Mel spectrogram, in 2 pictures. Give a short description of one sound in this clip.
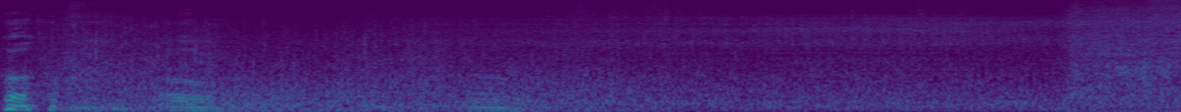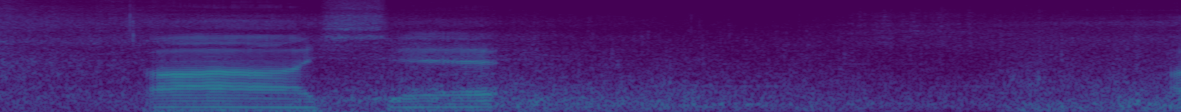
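Footsteps rustle through dry brush and snow.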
